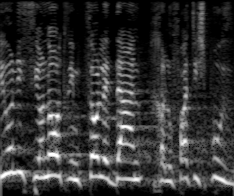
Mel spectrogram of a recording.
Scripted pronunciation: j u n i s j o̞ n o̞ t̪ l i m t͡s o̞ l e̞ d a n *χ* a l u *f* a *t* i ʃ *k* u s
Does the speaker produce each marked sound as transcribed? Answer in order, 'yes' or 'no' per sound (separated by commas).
yes, yes, yes, no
